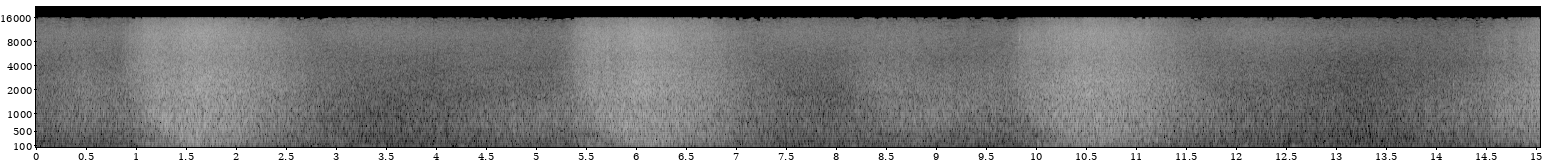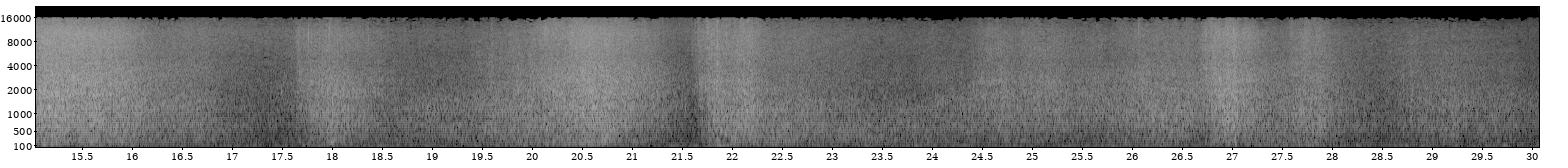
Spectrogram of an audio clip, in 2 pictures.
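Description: Rushing noise that swells and fades in slow surges: four big ones about every four to five seconds in the first half, then smaller, quicker ones.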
